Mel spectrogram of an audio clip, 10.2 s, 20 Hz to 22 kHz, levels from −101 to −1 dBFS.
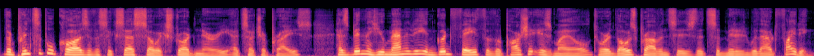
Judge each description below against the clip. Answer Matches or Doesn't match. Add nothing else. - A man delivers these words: Matches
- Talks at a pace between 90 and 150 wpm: Doesn't match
